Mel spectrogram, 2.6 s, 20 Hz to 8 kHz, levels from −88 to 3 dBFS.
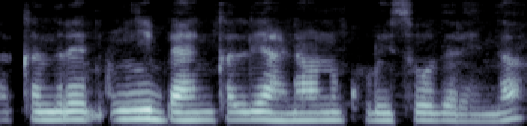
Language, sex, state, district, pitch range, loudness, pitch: Kannada, female, Karnataka, Mysore, 175-190 Hz, -22 LUFS, 185 Hz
